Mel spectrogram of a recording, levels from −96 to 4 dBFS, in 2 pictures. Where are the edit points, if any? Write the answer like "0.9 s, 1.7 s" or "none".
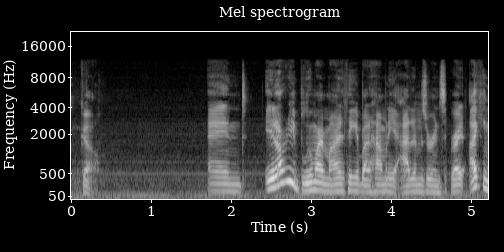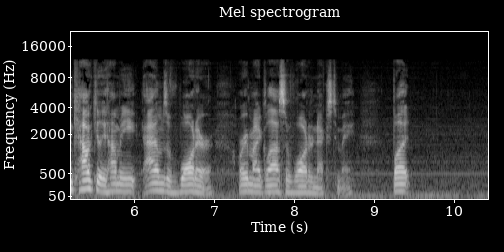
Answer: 4.7 s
